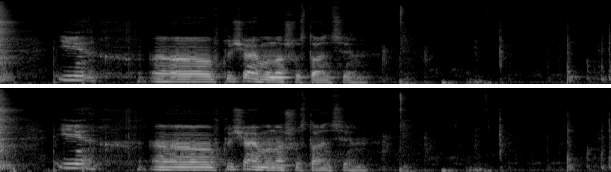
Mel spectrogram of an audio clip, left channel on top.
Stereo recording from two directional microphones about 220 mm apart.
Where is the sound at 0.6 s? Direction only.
35° left (ahead or behind).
